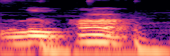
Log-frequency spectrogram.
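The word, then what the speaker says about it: Lupin: and the last family one we have is lupone lupone or shane lupone okay and you spell that l-u-p-i-n okay so this is the french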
